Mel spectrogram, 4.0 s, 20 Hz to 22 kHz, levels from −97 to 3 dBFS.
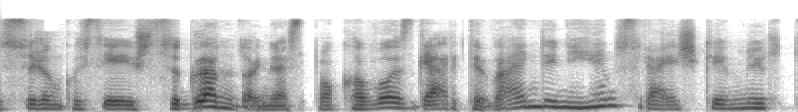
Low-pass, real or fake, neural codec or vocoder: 10.8 kHz; fake; codec, 24 kHz, 1.5 kbps, HILCodec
